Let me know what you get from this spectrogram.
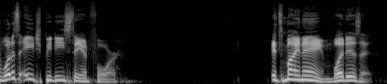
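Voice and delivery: usual speaking voice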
